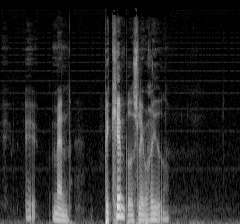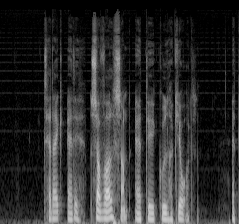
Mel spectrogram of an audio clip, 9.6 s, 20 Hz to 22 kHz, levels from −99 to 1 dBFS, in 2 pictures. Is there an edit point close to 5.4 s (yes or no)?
no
